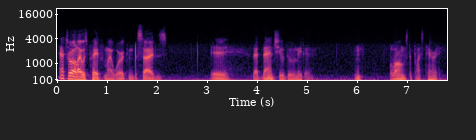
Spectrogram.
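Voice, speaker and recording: Hard-boiled American detective narrator, deep and deadpan, wry slang, old muffled radio sound. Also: male voice, moderate pace, long pauses, heavily acted. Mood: dry, explaining. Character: hard-boiled male private eye, weary, wry narrator. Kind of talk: 1940s radio detective acting, scripted narration. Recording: muffled vintage radio recording with music.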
